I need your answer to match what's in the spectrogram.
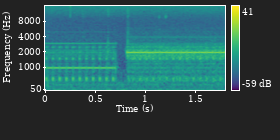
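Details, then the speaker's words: CB radio receiver near a neighbour's house, interference centred on channel 29 splattering onto 28 and 30: rapid buzzy pulses about fourteen a second, then a steady high whistle; source suspected to be grow lights, not confirmed. "all right guys help me out here I'm close to a neighbor's house that's emitting this pretty loud sound a little bleed over on the 28 but it's really originating from 29 Channel 29."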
